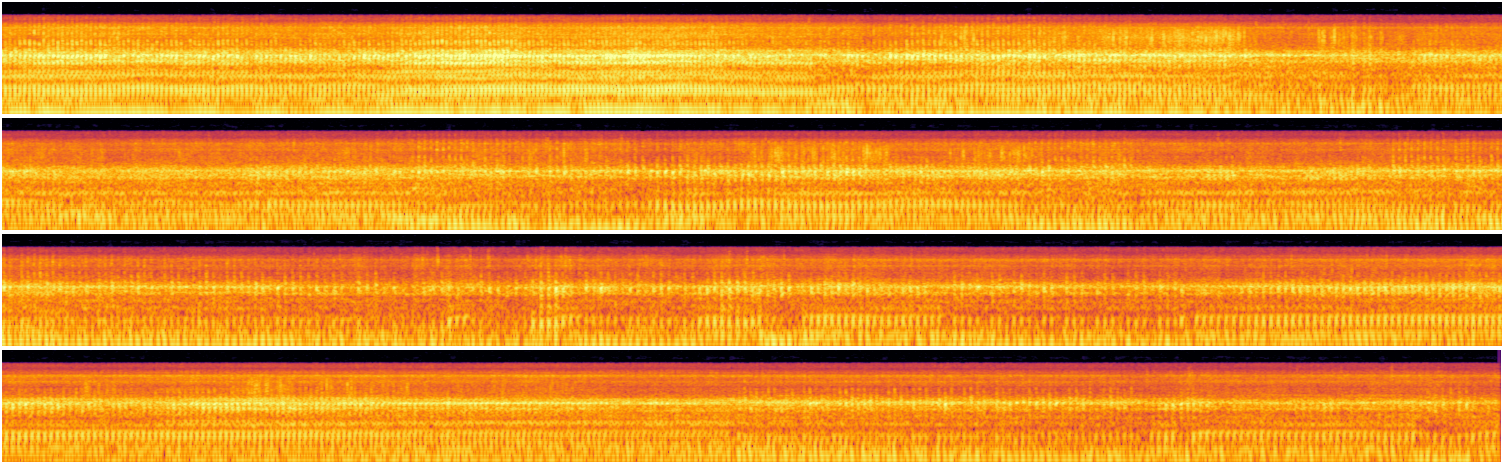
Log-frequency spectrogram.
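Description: Trail motorcycle engine running while riding a rough dirt track, heard onboard, its revs rising and falling, louder in the first few seconds, with a few short knocks from the bumps.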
